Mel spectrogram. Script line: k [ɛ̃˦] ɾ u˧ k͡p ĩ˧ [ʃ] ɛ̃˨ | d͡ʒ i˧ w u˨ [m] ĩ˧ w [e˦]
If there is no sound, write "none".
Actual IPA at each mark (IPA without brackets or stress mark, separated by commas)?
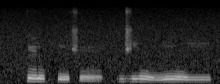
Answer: ɛ̃˦, ʃ, m, i˦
